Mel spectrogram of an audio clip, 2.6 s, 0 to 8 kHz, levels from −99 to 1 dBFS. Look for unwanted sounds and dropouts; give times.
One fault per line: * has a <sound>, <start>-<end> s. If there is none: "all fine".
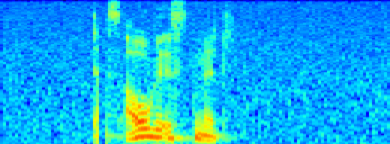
* has a dropout, 0.6-0.7 s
